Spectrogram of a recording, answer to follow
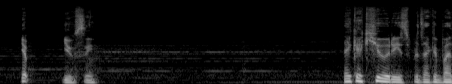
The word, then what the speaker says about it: Uxie: I think it's Uxie? Maybe. Uxie. Pokemon pronunciation. It is pronounced Uxie. Yep, Uxie.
